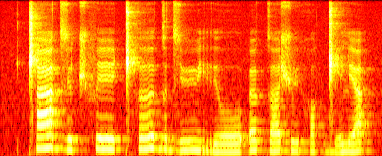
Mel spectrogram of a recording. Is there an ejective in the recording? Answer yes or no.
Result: no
